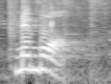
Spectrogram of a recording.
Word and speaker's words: memoir: Memoir. That's how it is. र की sound नहीं आ रही इसमें. Memoir. और अमेरिकन प्रोनाउंसिएशन में there's a hint of rolled R towards the end, so memoir.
